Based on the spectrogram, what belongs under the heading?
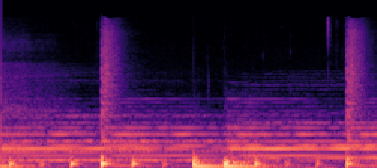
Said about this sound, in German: Und ein Keyboard, das die drei Akkorde hier spielt, auch mit einer Art Puls, aber langsamer als der Drumbeat und in eine Verzerrung geschickt.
